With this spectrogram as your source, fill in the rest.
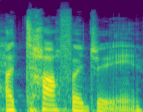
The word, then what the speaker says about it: Autophagy: Autophagy. Autophagy. Okay. Which is a very interesting word, and I mispronounced it, and my daughter teased me every time I said it.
